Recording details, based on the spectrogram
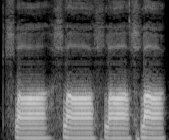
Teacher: You just say hello, hello, or flaw, flaw, flaw, flaw. You can kind of hear the H coming out of my mouth before I say the L.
